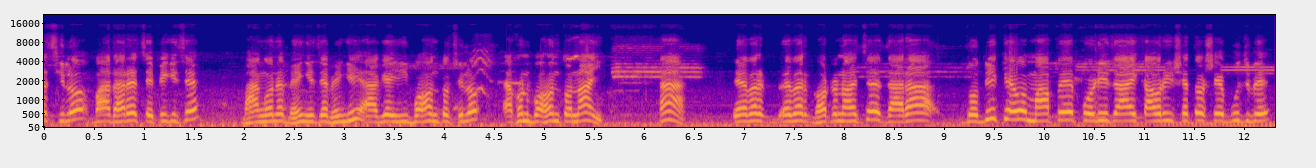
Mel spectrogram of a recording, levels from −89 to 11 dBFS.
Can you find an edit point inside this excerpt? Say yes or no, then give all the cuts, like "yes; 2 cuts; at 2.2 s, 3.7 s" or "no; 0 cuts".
no; 0 cuts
